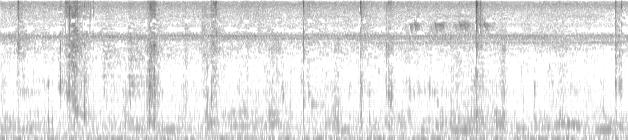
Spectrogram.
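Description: Faint crisp crunches of someone chewing raw vegetables, short sharp bites about every half second. A steady, faint high-pitched tone runs behind them.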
